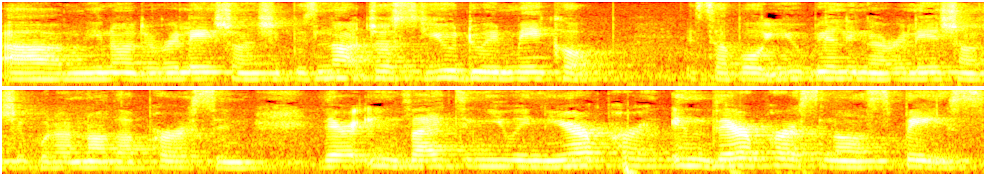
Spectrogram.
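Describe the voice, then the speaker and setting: A woman speaks at a medium pitch and a moderate pace, with hardly any pauses and a monotone, flat intonation. Audible room echo and noticeable background noise come through. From Kingston, Jamaica. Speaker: actress and makeup artist. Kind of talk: interview.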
